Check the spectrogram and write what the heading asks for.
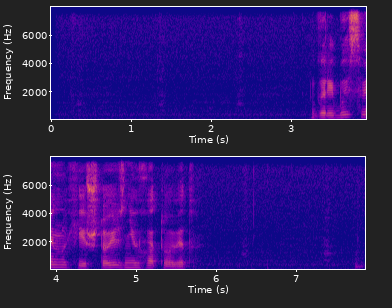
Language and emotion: Russian, neutral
